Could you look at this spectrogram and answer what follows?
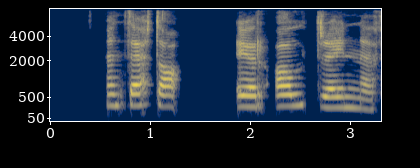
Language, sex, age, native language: Icelandic, female, 9, Icelandic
